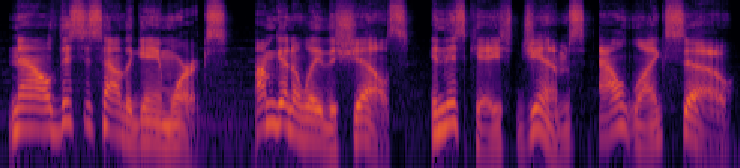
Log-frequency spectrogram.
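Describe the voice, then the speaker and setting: A man's voice: fairly high pitch, huge pitch swings, normal speed, fairly bright tone, no echo, faint music behind. A man voicing an adventurer who placates a villain, over-polite and ingratiating, in a fantasy story. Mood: explaining.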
